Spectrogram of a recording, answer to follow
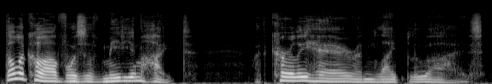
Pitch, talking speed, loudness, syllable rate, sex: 140 Hz, 145 wpm, -18 LUFS, 3.8 syllables/s, male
